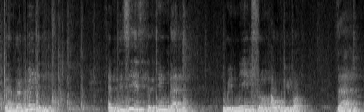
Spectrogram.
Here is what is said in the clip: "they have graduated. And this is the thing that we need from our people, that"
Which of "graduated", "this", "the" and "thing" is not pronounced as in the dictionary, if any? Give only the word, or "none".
graduated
